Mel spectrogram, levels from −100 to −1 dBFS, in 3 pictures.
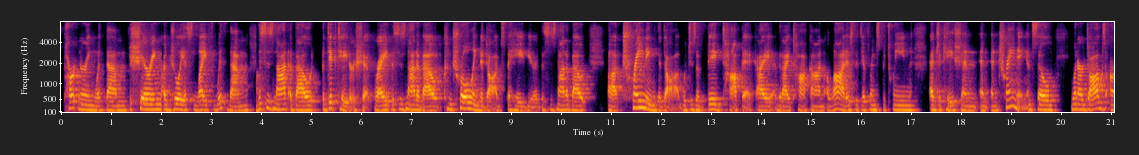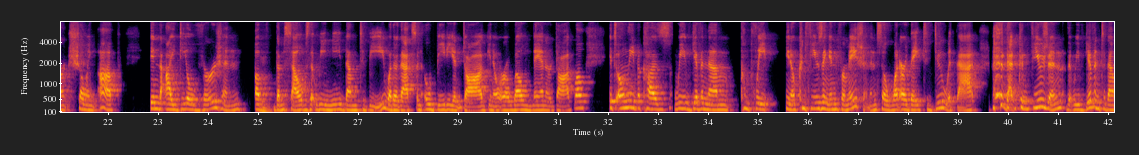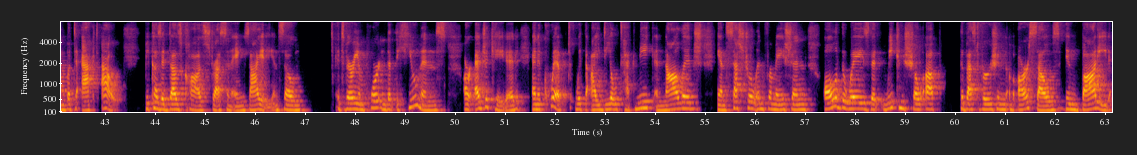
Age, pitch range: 30-49, 150-185 Hz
